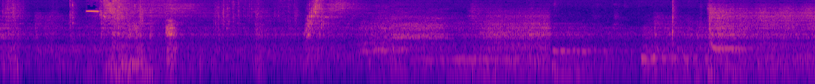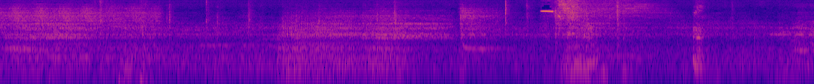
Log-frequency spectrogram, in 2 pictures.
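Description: Gunshots and blasts from a video game boom through loudspeakers.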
